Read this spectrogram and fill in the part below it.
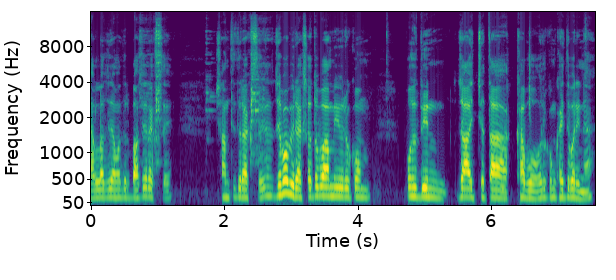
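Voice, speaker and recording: A man chatting quickly to camera in a village garden, often giving thanks to God as he shows his crops. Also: fairly high pitch. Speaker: village life vlogger. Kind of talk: casual vlog chat to camera.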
